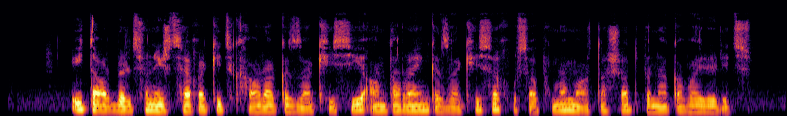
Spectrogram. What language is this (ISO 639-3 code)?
hye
